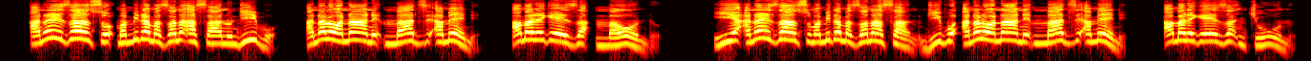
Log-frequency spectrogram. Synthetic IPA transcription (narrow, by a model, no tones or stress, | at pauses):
anajɛzansɔmamitamazanaːsanundipɔ̰ | analɔwananɛm̩mad͡ziʔamɛnɛ̰ | amalɛk̬ɛzam̩maɔːndɔ | ijɛʔanajɛzansɔmamitamazanaːsanṵndip̬ɔʔanalɔwananɛm̩mad͡ziʔamɛnɛ̰ | amalɛkɛzan̩t͡ʃiuːnɔ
